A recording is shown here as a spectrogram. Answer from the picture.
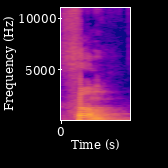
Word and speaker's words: thumb: उसके बाद है दोस्तों थम, जिसका मीनिंग होता है अंगूठा, THUMB। बी एंड में है, एम के बाद है, साइलेंट होगा, थम।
